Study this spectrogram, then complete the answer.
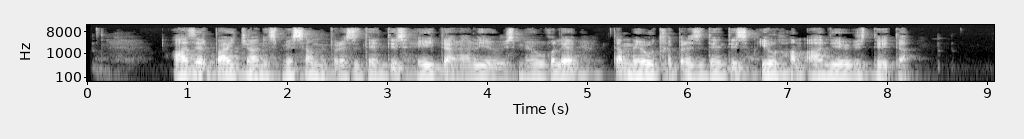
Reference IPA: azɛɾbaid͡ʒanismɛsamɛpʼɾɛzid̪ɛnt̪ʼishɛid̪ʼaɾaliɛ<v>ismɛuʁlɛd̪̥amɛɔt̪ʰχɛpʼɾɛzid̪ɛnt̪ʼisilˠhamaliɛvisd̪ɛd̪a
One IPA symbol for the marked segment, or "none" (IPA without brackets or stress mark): v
